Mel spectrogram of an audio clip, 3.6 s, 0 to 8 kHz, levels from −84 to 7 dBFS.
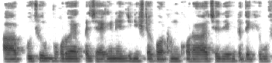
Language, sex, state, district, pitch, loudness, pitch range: Bengali, male, West Bengal, North 24 Parganas, 110 Hz, -18 LUFS, 105-115 Hz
